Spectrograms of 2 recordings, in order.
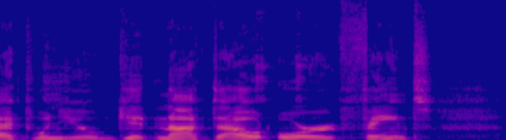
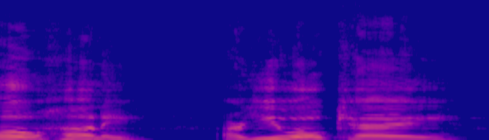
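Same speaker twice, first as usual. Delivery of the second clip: high, slow Southern belle drawl, okay stretched out; 5 semitones higher than usual. Retelling what a woman said after a fall: imitating a Southern belle drawl. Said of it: "in this beautiful little Southern belle drawl".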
